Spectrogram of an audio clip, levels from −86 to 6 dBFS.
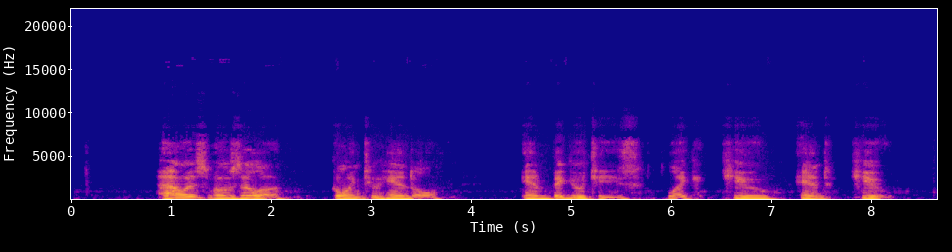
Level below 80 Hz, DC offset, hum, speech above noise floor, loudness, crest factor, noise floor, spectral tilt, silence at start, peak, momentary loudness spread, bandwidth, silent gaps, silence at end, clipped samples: -54 dBFS; under 0.1%; none; 63 dB; -13 LUFS; 14 dB; -75 dBFS; -9 dB/octave; 0.9 s; 0 dBFS; 16 LU; 6.8 kHz; none; 0.55 s; under 0.1%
